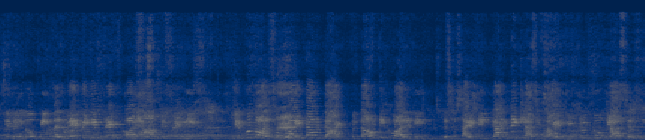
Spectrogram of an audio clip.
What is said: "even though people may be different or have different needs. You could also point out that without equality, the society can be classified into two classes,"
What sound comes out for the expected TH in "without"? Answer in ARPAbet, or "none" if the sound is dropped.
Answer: T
